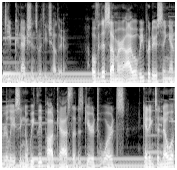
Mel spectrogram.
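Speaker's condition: No condition

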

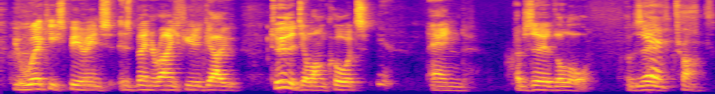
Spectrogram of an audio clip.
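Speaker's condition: No condition

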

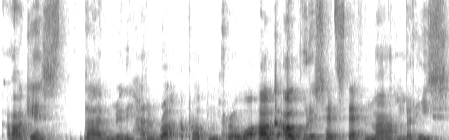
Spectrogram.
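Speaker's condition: No condition

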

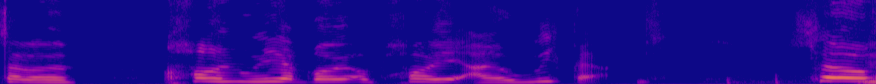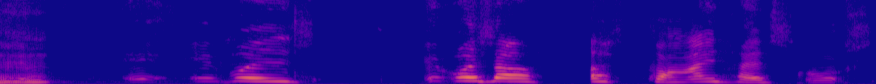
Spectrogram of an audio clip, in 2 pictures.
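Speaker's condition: Cerebral palsy; speech affected

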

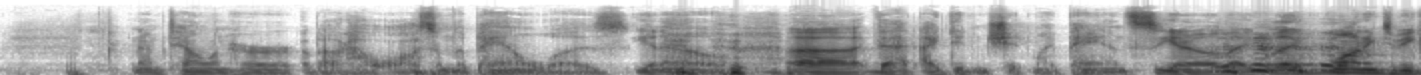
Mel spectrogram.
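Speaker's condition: No condition

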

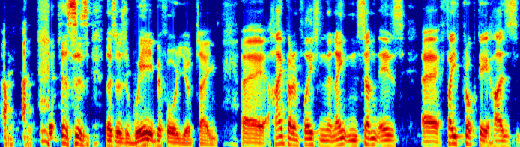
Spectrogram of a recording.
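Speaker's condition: No condition

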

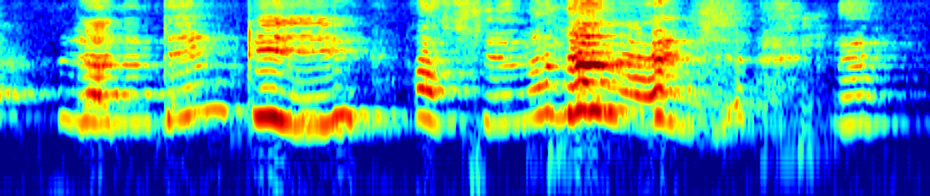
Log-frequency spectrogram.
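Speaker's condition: Cerebral palsy; listeners sometimes misunderstand words, difficulty with punctuation when writing

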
